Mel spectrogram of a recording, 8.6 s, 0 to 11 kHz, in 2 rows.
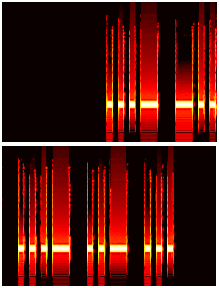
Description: Morse code, heard as a keyed tone, about 10 wpm, 800 Hz. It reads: VDVUS
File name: LEZIONI / 5 LBVC / 5 LBV 10wpm 2248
